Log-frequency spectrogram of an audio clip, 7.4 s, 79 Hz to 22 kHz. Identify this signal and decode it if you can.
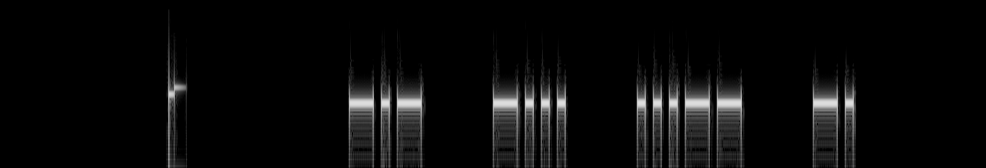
Morse code, heard as a keyed tone, about 20 wpm, spaced as for 11 wpm, 700 Hz. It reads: KB3N
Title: USA Call Signs - 4 Characters - 3x Character Spacing - 20wpm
